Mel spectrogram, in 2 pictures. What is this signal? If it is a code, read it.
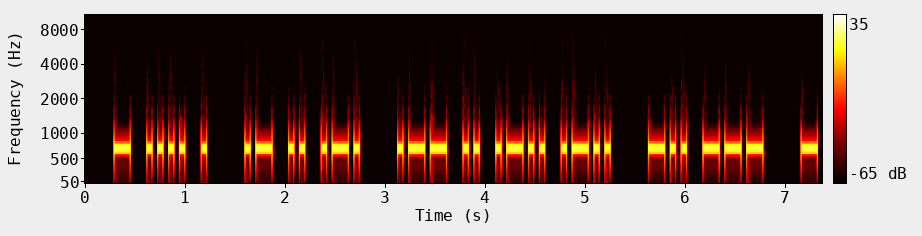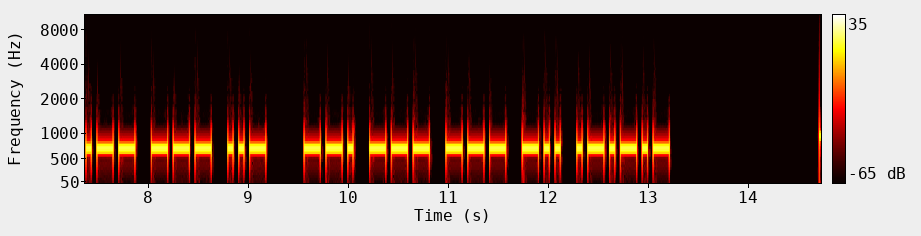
Morse code, heard as a keyed tone, about 22 wpm, 700 Hz. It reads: THE AIR WILL DO YOU GOOD.
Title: Sentences from Top 1000 Words - Review Part 1 - 22wpm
